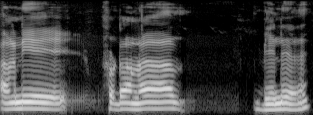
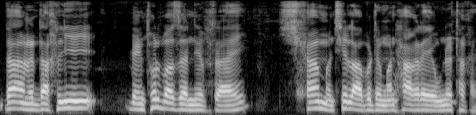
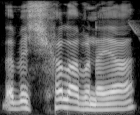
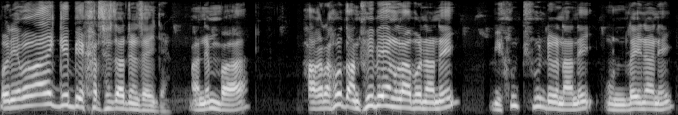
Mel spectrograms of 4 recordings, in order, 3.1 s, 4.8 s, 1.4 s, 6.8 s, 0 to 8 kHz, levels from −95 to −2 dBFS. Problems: constant background noise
